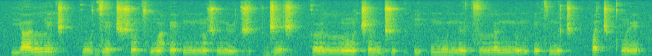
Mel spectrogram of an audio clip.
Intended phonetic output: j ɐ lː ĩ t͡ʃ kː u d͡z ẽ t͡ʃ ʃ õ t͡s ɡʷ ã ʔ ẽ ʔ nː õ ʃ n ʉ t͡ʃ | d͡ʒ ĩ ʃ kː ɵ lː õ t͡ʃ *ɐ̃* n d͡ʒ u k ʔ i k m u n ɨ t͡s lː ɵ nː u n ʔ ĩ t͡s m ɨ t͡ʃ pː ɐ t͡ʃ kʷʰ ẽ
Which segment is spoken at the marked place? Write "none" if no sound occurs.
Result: ɐ̃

